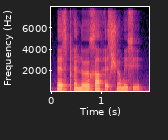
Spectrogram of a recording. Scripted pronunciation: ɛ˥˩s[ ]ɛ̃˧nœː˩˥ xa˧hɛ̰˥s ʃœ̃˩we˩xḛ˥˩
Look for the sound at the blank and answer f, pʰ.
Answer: pʰ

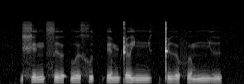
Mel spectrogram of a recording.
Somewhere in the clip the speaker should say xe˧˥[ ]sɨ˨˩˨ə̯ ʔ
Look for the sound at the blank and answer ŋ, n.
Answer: ŋ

